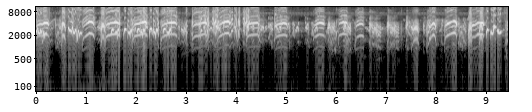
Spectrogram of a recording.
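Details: Sooty-headed bulbul (Pycnonotus aurigaster) lure recording, described as a screaming bulbul or one squeezed while held: a busy run of bubbly, chattering notes rising and falling, about two per second, with several birds seeming to call at once.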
